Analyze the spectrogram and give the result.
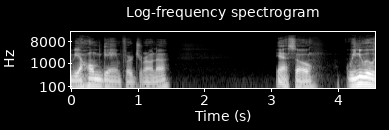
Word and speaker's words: Girona: Girona, am I pronouncing it right? – Yep.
